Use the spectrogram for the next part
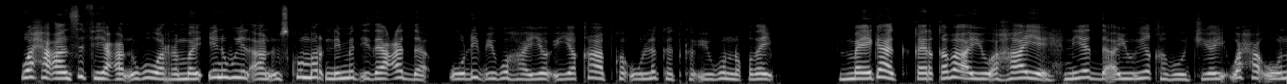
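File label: Somali, voice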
